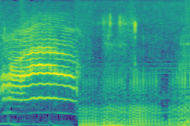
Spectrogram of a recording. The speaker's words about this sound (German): eine schnurrende Katze. Mein Lieblingsgeräusch in der ganzen Welt.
